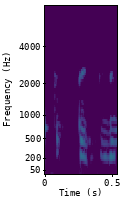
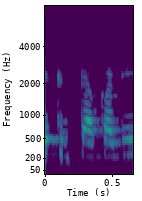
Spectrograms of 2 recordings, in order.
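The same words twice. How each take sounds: First: क्रिटिकली with the A dropped, "kri-tik-li"; silent A. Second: क्रिटिकली with the silent A voiced, "kri-ta-ka-li"; wrong pronunciation. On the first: Teacher correcting pupils, क्रिटिकली said with silent A as "kritikli". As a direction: run क्रिटिकली together as "kritikli", no "a" before the l. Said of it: "क्रिटिकली कहते हैं". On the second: Teacher showing pupils how not to say it, क्रिटिकली mispronounced as "kritakali". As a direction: sound out an extra "a" in क्रिटिकली, like "kritakali". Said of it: "इसे क्रिटिकली नहीं कहते हैं". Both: Shown as a demonstration.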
